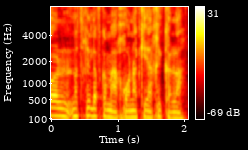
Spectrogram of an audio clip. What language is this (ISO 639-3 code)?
heb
